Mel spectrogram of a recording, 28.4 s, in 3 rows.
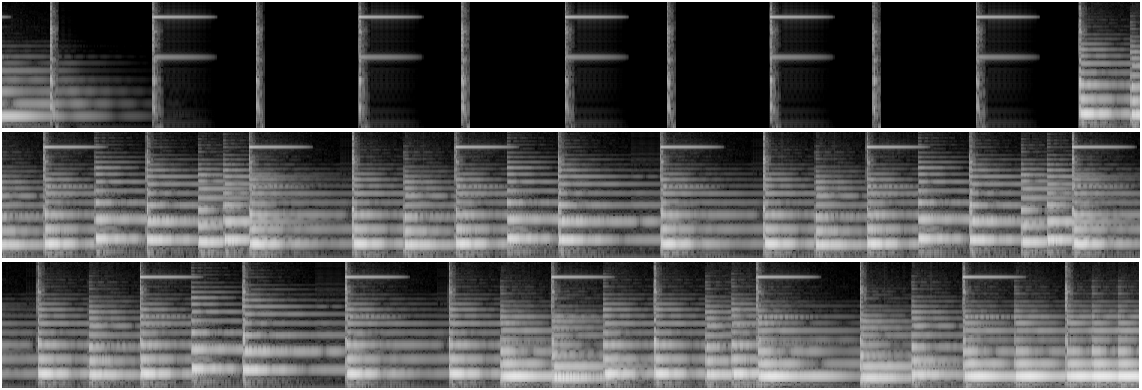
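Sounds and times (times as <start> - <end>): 
solo piano piece: 0.0 - 0.9, 9.0 - 28.4.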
